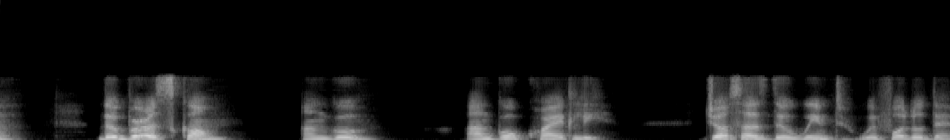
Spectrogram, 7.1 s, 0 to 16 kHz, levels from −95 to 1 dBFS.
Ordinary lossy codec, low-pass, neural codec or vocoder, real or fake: MP3, 96 kbps; 7.2 kHz; codec, 16 kHz, about 1 kbps, DyCAST, with the encoder's durations; fake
